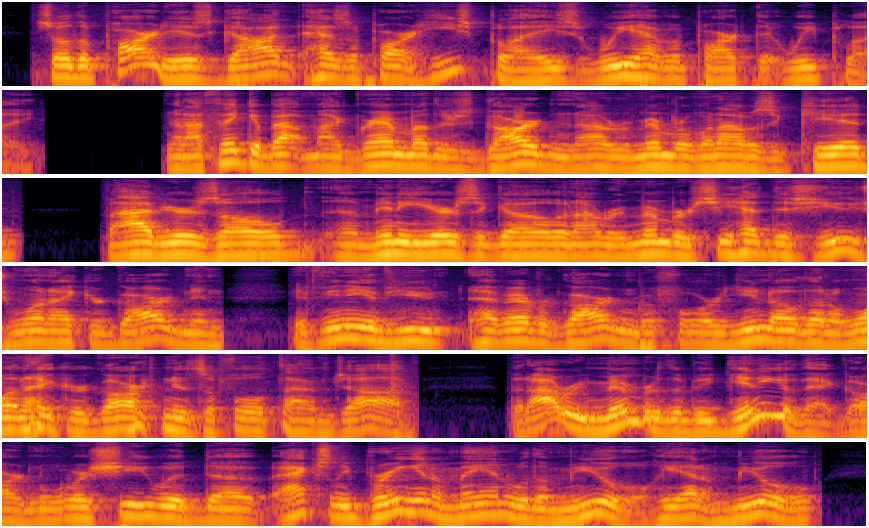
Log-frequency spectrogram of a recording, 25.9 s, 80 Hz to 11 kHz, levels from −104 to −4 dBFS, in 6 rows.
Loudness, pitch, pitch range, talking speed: -24 LUFS, 125 Hz, 115-135 Hz, 215 wpm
